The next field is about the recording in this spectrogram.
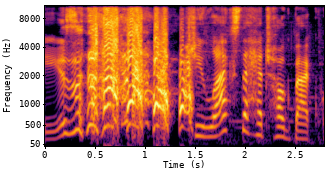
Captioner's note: both break character and laugh hysterically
